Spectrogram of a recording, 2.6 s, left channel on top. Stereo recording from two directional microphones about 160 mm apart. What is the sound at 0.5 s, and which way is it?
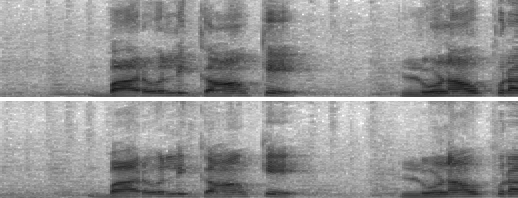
A man's voice, 5° right (ahead or behind).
